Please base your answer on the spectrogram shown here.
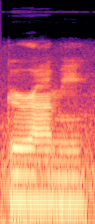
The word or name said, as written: gourami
